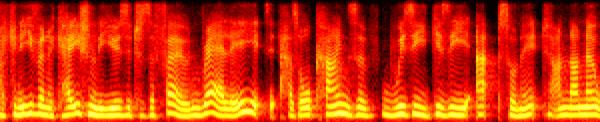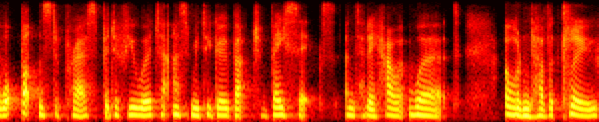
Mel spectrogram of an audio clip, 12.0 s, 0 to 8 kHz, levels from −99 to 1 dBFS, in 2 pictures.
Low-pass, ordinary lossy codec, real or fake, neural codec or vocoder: 7.2 kHz; Opus, 24 kbps; fake; codec, 24 kHz, 0.9 kbps, DualCodec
